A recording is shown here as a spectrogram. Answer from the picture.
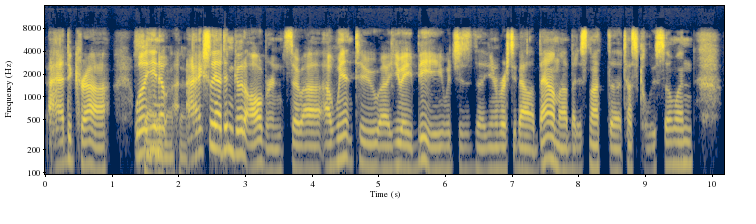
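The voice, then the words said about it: Southern US accent. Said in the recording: “you're from the South, right? They were asking you earlier where that accent is from. So where'd you find that accent? ... Birmingham, Alabama.”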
